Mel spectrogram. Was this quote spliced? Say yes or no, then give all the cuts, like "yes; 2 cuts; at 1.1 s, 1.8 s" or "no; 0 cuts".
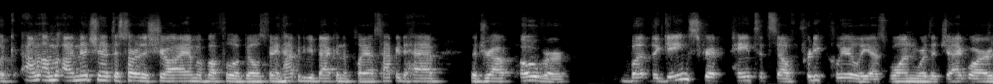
no; 0 cuts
